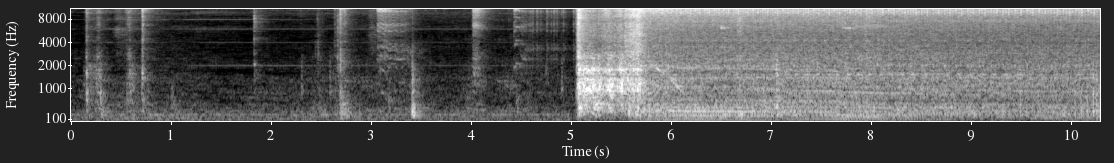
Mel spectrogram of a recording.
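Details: Kia, idle after MAP sensor cleaning for a rough idle; a few light clicks, then the engine cranks, catches and settles into a steady, even idle with no hunting or stumble.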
